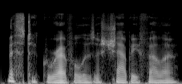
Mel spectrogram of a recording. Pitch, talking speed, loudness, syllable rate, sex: 95 Hz, 195 wpm, -22 LUFS, 6.3 syllables/s, male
